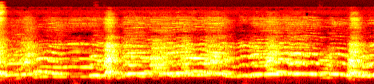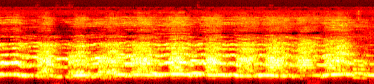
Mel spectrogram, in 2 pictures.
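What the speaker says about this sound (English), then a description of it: "Does anybody else have Siberian Huskies? This is Husky life." Several Siberian Huskies howl together in a continuous, wavering chorus with overlapping yips, close and loud throughout.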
